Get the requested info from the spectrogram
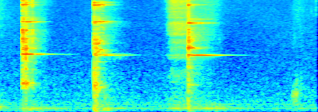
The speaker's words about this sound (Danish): Uh, jo, lad os lige, øh, lad os lige ja, skåle på den ja, her. Ja. Skål, skål. skål.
